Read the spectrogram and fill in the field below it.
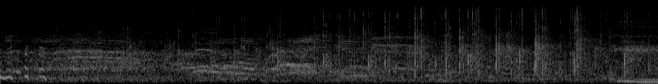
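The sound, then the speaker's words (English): A small audience breaks into scattered, uneven clapping that grows sharper toward the end, mixed with a steady murmur of crowd voices underneath. “Thank you for those 20 claps.”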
